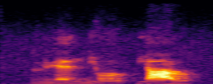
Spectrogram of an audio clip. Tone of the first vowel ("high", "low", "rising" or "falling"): low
